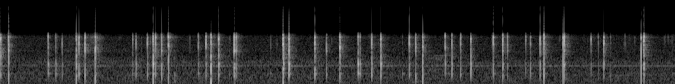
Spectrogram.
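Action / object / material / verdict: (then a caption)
tap / steel tin with paper label / steel / none. Long nails tap and scratch the side of a cylindrical Milo steel tin with a paper label as it stands on a laptop. Dozens of quick, bright, clicky taps come in uneven bursts, each dying away almost at once, with light scratching and a faint steady tone underneath.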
